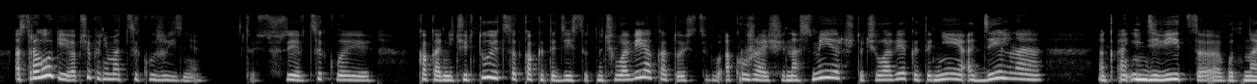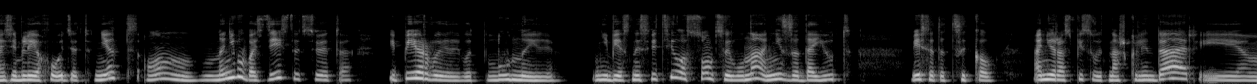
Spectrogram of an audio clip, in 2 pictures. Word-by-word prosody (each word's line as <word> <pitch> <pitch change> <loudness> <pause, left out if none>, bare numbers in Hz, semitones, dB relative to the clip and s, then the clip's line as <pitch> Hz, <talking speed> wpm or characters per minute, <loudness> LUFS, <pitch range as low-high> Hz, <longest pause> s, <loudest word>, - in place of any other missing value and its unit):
Астрология 300 - +5
вообще 200 +12 -3
понимает 245 -4 -3
циклы 235 -2 -6
жизни. 185 -4 -6 0.4
То - - -17
есть 180 +1 -19
все 215 -3 -1
циклы, 205 -4 -3 0.4
как 235 -2 -2
они 195 -1 +3
чередуются, 285 - +2
как 240 -2 -3
это 205 -2 -3
действует 195 +2 -4
на 200 - 0
человека, 230 - +1
то 215 -3 -6
есть 195 +2 -8
в 195 -3 -9
окружающий 200 -1 -2
нас 195 +1 -2
мир, 295 +3 +4
что 290 - -10
человек- 220 +4 -1
это 210 -1 -2
не 230 +3 +2
отдельная 230 +3 +1 0.5
ат 195 -1 -3
а 220 - +1
индивид, 225 +2 +5
э, 195 -1 0
вот 180 +1 -5
на 190 -1 +3
Земле 200 0 +4
ходит. 195 0 -2
Нет, 240 +8 -1
он 205 -4 -2
на 210 - +3
него 315 +8 +5
воздействует 240 - -3
всё 235 -2 -5
это. 205 0 -8 0.4
И - - -4
первые 215 -8 +2
вот 180 +1 -8
лунные 195 -4 +2 0.3
небесные 210 0 +1
светила, 245 +7 -3
Солнце 255 -2 -3
и - - +6
Луна, 205 +7 +2
они 225 +3 +2
задают 200 +2 -2 0.6
весь 220 +1 +1
этот 190 -2 -5
цикл. 195 -3 -3 0.4
Они 225 +2 +5
расписывают 210 -1 -3
наш 195 0 -1
календарь. 240 +6 +1
И, 195 -1 -4
210 Hz, 150 wpm, -22 LUFS, 195-240 Hz, 0.6 s, и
